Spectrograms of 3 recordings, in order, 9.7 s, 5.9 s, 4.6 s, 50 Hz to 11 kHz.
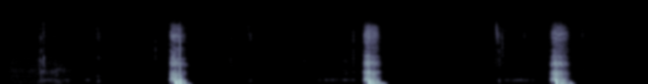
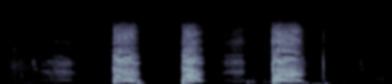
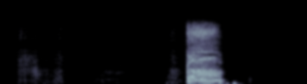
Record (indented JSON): {
  "exhalation_length": "9.7 s",
  "exhalation_amplitude": 18607,
  "exhalation_signal_mean_std_ratio": 0.18,
  "three_cough_length": "5.9 s",
  "three_cough_amplitude": 11673,
  "three_cough_signal_mean_std_ratio": 0.35,
  "cough_length": "4.6 s",
  "cough_amplitude": 7086,
  "cough_signal_mean_std_ratio": 0.28,
  "survey_phase": "beta (2021-08-13 to 2022-03-07)",
  "age": "45-64",
  "gender": "Female",
  "wearing_mask": "Yes",
  "symptom_cough_any": true,
  "symptom_runny_or_blocked_nose": true,
  "symptom_fatigue": true,
  "symptom_change_to_sense_of_smell_or_taste": true,
  "smoker_status": "Never smoked",
  "respiratory_condition_asthma": false,
  "respiratory_condition_other": false,
  "recruitment_source": "Test and Trace",
  "submission_delay": "2 days",
  "covid_test_result": "Positive",
  "covid_test_method": "RT-qPCR",
  "covid_ct_value": 21.4,
  "covid_ct_gene": "S gene",
  "covid_ct_mean": 22.2,
  "covid_viral_load": "52000 copies/ml",
  "covid_viral_load_category": "Low viral load (10K-1M copies/ml)"
}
